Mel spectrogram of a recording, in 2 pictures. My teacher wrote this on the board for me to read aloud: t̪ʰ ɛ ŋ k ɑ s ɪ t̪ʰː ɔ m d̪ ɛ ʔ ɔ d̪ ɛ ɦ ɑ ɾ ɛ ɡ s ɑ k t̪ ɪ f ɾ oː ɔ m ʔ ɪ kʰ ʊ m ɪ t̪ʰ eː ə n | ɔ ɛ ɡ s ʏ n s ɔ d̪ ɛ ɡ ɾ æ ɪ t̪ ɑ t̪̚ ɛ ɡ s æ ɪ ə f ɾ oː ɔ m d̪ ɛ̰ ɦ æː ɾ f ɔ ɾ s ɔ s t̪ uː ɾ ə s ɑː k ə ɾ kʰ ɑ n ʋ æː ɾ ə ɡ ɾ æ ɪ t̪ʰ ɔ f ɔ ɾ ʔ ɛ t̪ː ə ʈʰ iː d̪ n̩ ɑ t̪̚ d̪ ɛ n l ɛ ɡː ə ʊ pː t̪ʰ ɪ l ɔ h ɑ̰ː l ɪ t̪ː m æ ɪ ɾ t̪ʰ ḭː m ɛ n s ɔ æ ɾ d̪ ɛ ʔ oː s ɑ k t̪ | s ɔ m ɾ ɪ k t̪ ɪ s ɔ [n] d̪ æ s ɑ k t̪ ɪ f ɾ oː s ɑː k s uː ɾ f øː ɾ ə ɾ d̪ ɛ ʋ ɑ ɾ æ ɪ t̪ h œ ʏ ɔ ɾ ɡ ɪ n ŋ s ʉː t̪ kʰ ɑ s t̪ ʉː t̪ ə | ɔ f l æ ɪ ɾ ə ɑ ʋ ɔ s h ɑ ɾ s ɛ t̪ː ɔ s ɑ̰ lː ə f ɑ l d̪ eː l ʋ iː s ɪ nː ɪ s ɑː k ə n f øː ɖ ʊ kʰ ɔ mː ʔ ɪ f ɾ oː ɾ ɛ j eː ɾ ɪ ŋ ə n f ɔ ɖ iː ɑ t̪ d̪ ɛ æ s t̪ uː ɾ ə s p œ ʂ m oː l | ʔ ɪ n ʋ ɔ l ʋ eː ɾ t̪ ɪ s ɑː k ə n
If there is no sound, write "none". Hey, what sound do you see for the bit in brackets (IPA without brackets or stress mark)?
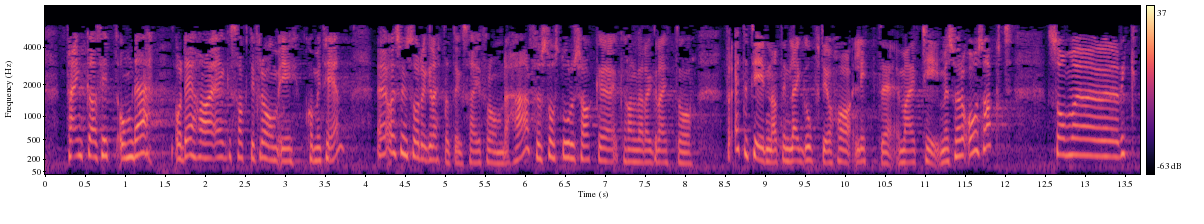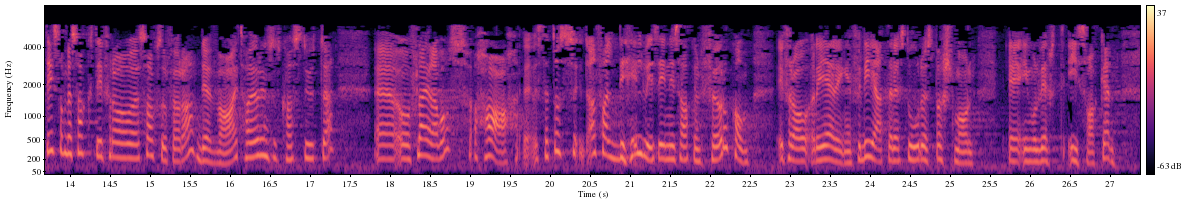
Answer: m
